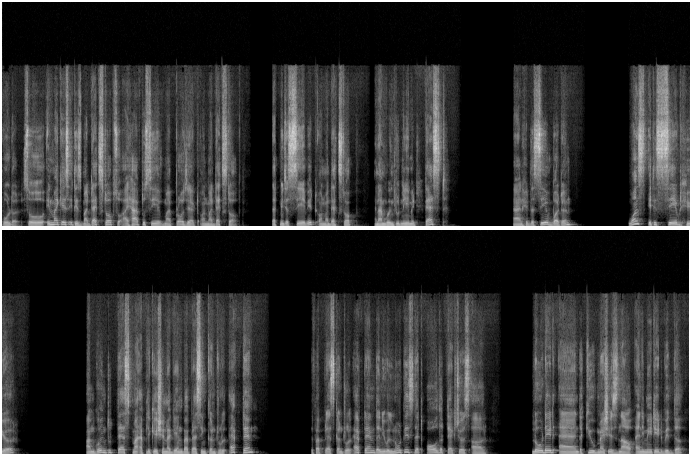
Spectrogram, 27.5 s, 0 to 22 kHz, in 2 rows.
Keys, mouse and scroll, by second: 2.9 click, 5.2 click, 7.2-8.4 typing, 10.1 click, 15.2 click, 19.2 ctrl+F10.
